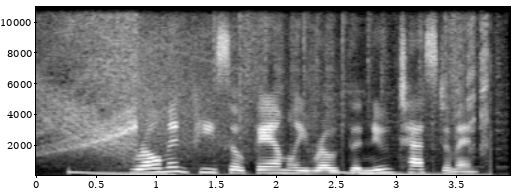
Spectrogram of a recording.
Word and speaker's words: Piso: The New Testament, the Church, and Christianity, were all the creation of the Calpurnius Piso, pronounced Peso with long e, family, who were Roman aristocrats.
